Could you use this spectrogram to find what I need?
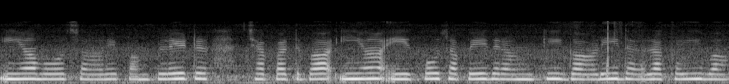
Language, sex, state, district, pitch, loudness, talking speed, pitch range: Hindi, female, Bihar, Darbhanga, 245 Hz, -13 LUFS, 130 wpm, 245-255 Hz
